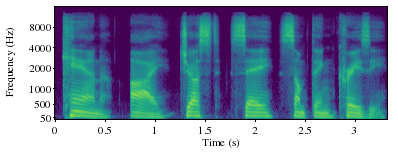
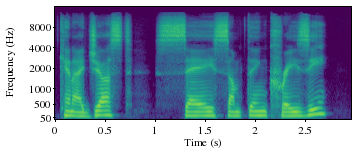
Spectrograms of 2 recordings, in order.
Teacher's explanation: Da-da-dum, da-da-dum. Can I just becomes a quick little lead-up to the first big beat, say. Then something leads us to the next beat, crazy. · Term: natural rhythm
